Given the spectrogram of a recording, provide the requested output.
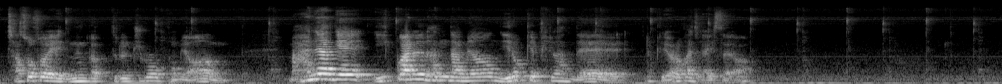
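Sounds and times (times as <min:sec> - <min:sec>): faint regular ticking: 0:00.0 - 0:10.0
low steady room hum: 0:00.0 - 0:10.0.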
